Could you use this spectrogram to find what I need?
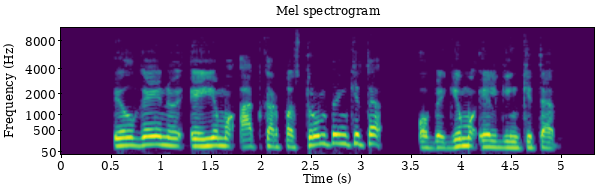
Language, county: Lithuanian, Telšiai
